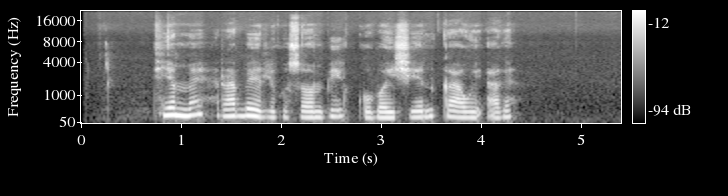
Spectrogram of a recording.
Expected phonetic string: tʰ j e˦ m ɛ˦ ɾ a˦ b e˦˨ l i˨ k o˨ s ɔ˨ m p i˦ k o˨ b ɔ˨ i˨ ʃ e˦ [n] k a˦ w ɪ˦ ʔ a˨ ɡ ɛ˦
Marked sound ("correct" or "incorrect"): correct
